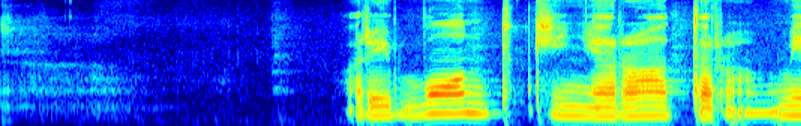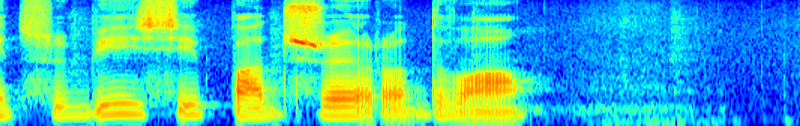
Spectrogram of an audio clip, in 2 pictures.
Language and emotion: Russian, sad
